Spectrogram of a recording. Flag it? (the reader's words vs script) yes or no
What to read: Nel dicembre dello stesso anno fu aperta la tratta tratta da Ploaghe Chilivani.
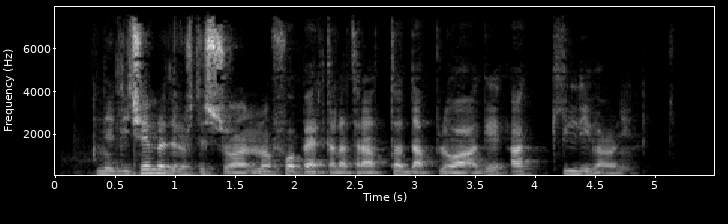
yes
